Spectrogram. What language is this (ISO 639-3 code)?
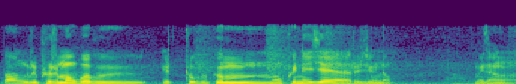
brx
